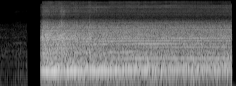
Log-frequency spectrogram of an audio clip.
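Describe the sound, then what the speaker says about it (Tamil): A mixer grinder grinds coconut, cumin, pepper, chilli powder and salt for a pirandai chutney, running as one loud, steady whirring burst that starts abruptly and stops after about two seconds. "இவ்வளோத்தையும் போட்டு நம்ம வந்து இதை அரைச்சி எடுத்துடணும்"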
